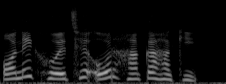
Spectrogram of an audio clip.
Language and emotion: Bengali, neutral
